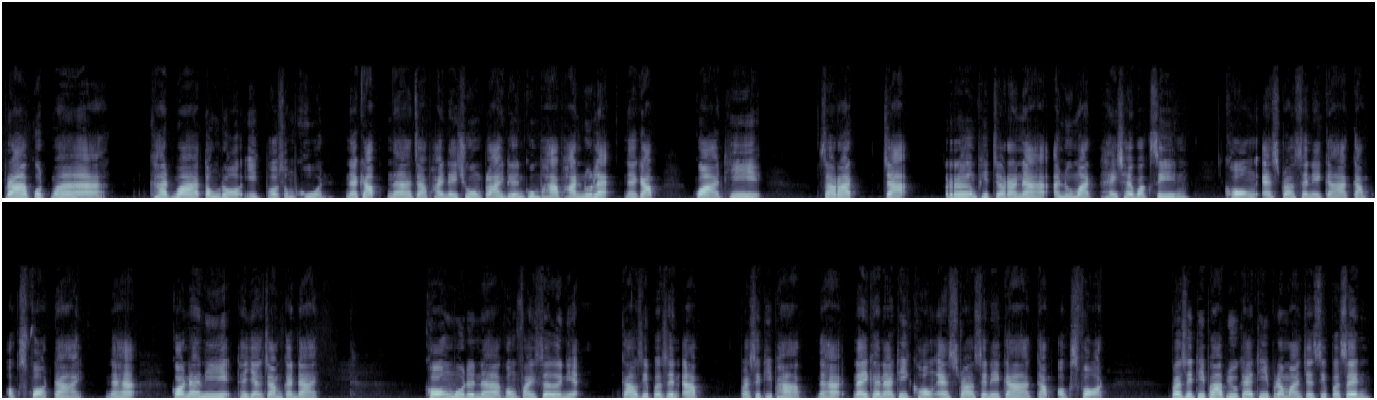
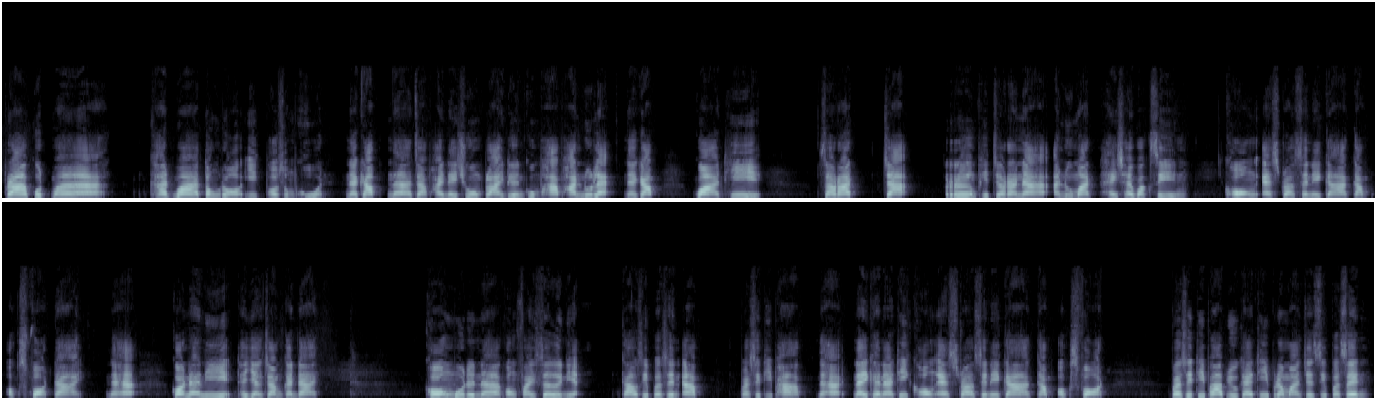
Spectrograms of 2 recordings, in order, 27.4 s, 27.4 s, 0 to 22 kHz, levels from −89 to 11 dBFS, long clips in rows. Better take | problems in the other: first | thin; very; fading below 400 Hz

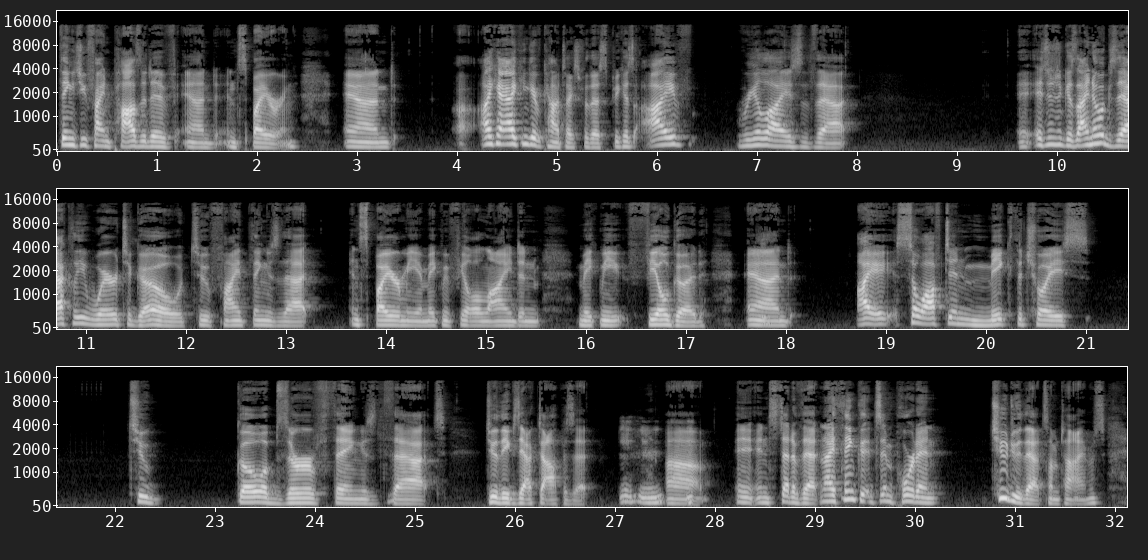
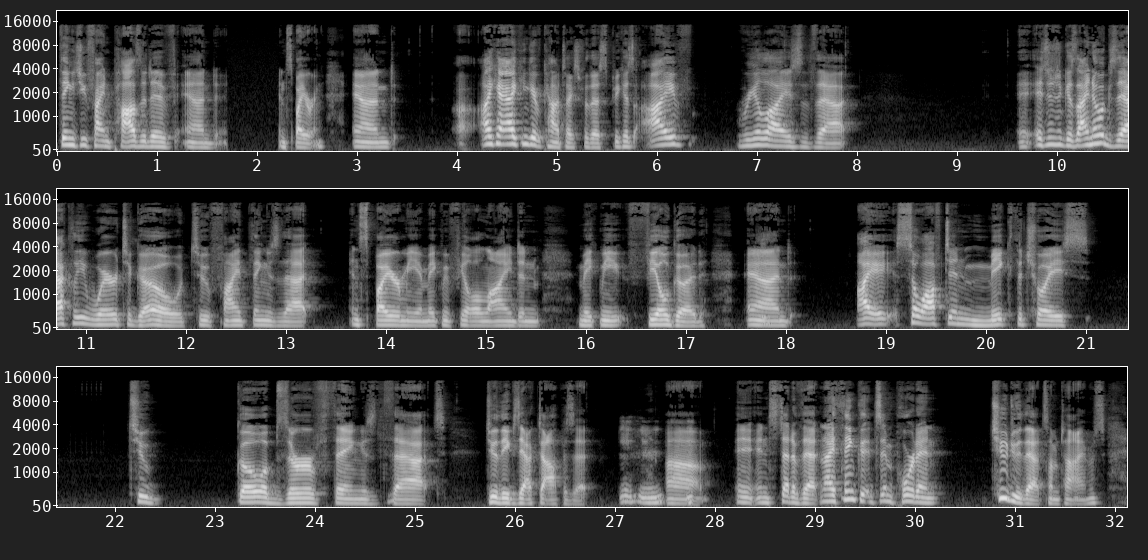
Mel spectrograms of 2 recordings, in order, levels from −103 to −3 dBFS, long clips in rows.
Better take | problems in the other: first | audio freezing; at 1.5 s for 0.5 s

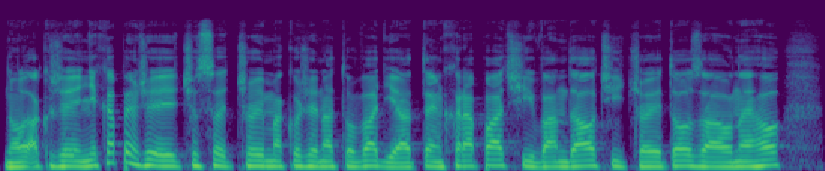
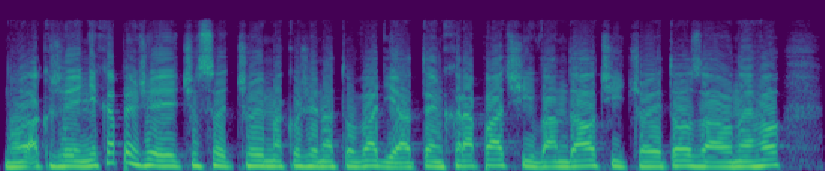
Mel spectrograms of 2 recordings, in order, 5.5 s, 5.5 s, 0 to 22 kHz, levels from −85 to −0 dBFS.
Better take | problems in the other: first | distortion; slight; 15% of the sound clipped

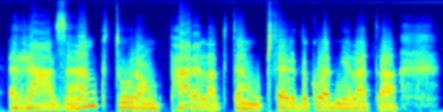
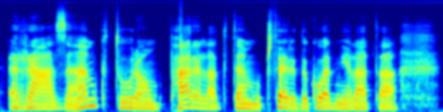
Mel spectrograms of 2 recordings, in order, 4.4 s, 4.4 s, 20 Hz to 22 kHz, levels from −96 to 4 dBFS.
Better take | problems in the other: second | distortion; heavy; 6 dB below the speech

